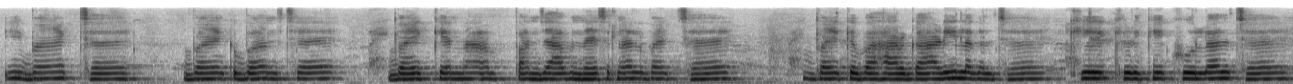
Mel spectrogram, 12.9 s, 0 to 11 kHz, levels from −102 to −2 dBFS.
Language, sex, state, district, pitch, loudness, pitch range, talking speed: Hindi, female, Bihar, Begusarai, 225 Hz, -15 LUFS, 215-230 Hz, 100 wpm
